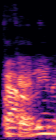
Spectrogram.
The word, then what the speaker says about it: Carolina: Carolina, yeah.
